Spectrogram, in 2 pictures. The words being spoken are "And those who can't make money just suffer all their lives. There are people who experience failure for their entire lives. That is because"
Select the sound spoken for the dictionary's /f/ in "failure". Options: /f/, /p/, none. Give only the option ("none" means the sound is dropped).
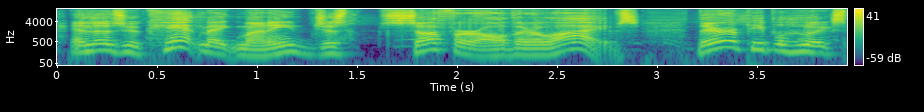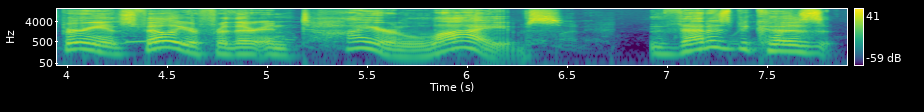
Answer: /f/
